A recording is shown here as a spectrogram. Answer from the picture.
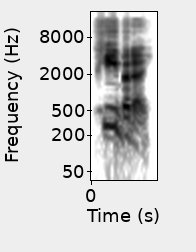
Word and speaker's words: Peabody: Okay, Peabody. Peabody is how you say it.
